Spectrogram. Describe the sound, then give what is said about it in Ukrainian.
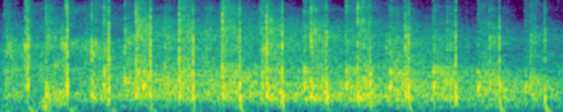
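A studio audience claps steadily to welcome a guest on a show, many hands producing a dense, crackling patter of sharp overlapping slaps at an even loudness, with no voices over it. “Ваші оплески традиційно.”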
